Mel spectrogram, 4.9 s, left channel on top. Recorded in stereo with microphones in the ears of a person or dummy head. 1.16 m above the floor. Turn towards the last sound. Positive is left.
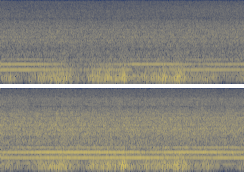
No sound to turn to.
